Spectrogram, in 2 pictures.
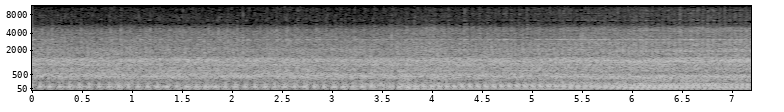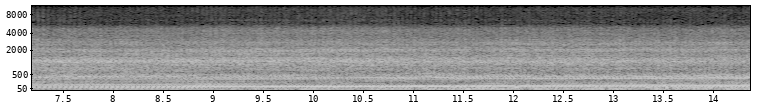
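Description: Predator 420cc 13 hp single-cylinder engine of a longtail mud motor running steadily, growing a little louder about four to six seconds in.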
